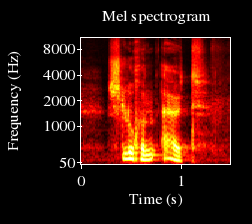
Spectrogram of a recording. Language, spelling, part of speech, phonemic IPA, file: Dutch, sloegen uit, verb, /ˈsluɣə(n) ˈœyt/, Nl-sloegen uit.ogg
- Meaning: inflection of uitslaan: 1. plural past indicative 2. plural past subjunctive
